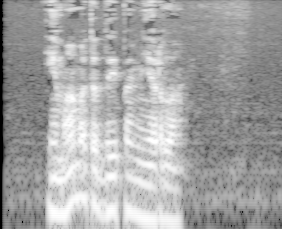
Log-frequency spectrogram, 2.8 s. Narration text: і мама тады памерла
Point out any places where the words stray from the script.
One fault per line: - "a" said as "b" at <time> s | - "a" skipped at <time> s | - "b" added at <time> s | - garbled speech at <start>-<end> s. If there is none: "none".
none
